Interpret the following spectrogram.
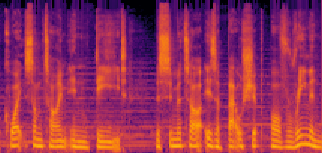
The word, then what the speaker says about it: Scimitar: going to be the scimitar now thank you for the pronunciation it is a silent c and yet it was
